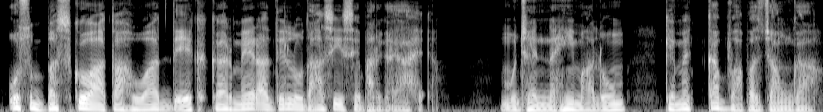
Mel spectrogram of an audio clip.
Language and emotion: Urdu, sad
